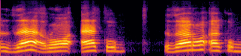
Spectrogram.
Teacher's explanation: ذرأكم میں صرف اور صرف را موٹا ہے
